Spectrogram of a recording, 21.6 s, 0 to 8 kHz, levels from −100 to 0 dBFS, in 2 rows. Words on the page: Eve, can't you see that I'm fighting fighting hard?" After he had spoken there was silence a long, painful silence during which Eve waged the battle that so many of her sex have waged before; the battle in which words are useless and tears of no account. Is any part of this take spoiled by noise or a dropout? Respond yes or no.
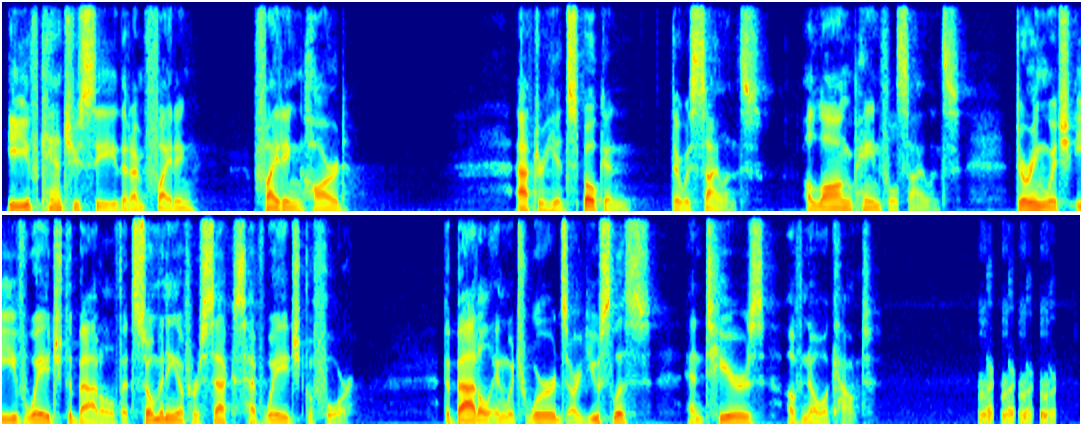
yes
